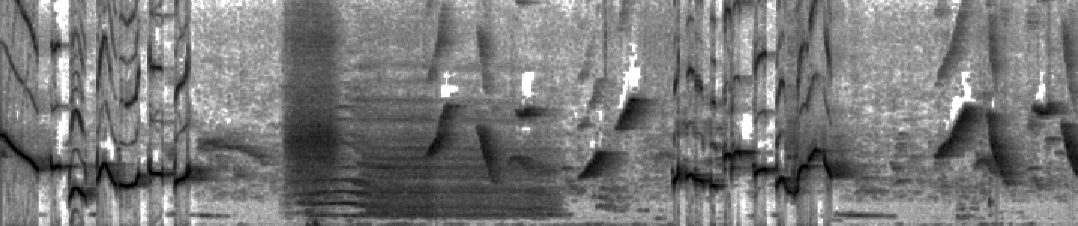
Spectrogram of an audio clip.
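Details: Morning ngeplong song of an oriental magpie-robin calling untrained birds to start singing: bursts of loud, rapidly repeated whistles and slurred notes, broken by a harsh raspy buzz lasting about two seconds, then quick rising phrases.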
